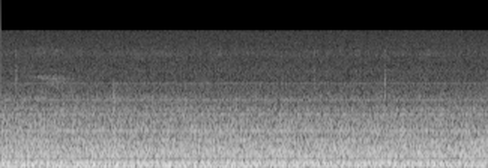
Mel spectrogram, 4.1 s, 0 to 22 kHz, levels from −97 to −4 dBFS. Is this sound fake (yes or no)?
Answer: no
